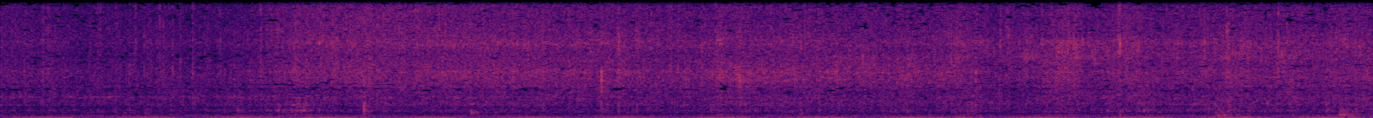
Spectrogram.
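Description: Diced raw potato hitting hot oil in a nonstick frying pan and sizzling, the hiss growing a little louder about a second in as more potato goes in. Near the end a wooden spatula stirs the pieces around the pan.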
